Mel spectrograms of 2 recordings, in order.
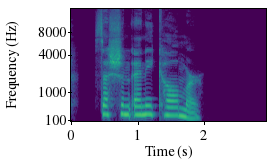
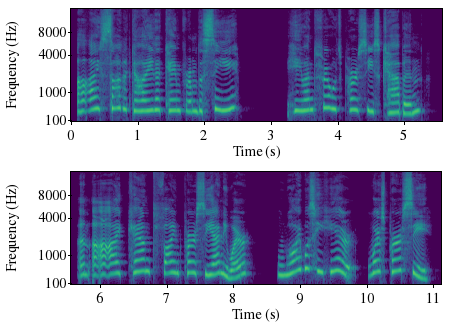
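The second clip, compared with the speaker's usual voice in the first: put-on high, stammering, frightened girl's voice; a scared girl pleading for news; frantic girl; 9 semitones higher than usual. Annabeth to Dionysus, high stammering panic.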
